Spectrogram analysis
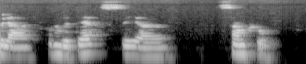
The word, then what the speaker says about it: Simplot: pomme de terre c'est Simplot. Je prononce à la française.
